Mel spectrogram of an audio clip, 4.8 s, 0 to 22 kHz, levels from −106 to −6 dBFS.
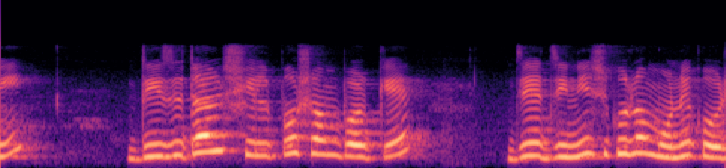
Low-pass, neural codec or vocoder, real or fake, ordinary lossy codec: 7.2 kHz; none; real; none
